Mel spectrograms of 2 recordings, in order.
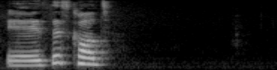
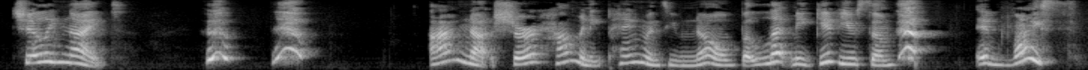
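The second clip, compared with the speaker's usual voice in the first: hiccupy little penguin, gasping; chatty penguin with hiccups; penguin character voice; 6 semitones higher, 5 dB louder than usual. Acted.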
